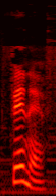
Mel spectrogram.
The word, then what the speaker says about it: FNAF: a horror film Freddy's often known as FNAF pronounced finif isn't simply a fun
